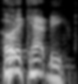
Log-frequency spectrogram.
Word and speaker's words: Kotb: So now they've announced that it's Hoda, how do you say it? – Hoda Kotb.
